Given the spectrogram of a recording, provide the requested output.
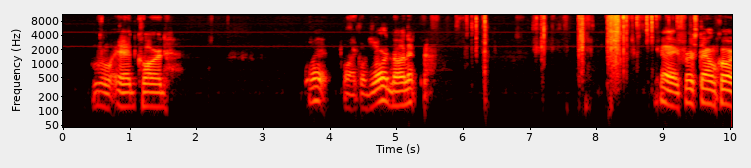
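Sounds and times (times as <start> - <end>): foil wrapper crinkling: 7.0 - 9.3.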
